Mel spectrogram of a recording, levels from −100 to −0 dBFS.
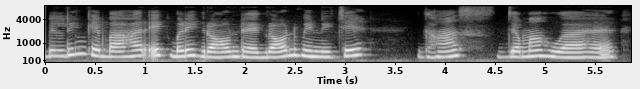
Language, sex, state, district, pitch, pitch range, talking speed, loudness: Hindi, female, Jharkhand, Palamu, 250 Hz, 235-285 Hz, 145 wpm, -14 LUFS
